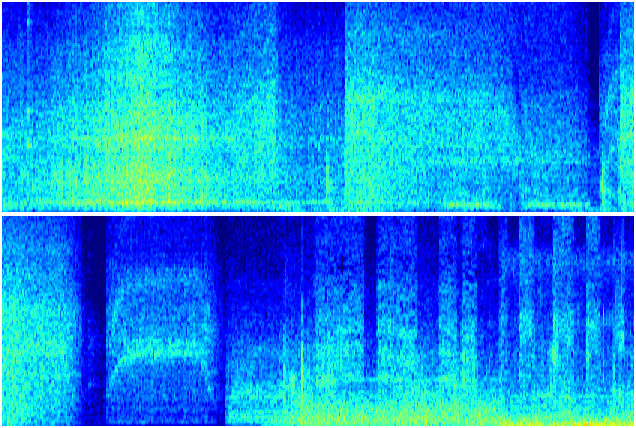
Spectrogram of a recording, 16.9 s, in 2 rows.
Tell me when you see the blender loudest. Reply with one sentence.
The volume of the blender peaks at 2 seconds.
